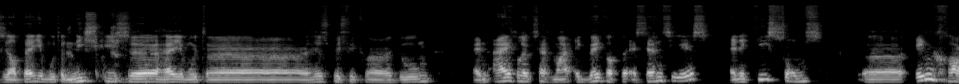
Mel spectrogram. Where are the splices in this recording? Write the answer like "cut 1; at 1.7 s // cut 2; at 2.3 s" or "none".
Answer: none

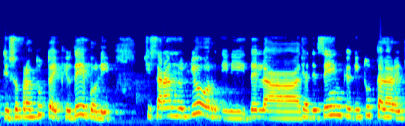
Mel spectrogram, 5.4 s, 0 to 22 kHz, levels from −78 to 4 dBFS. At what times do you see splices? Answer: cut 1; at 1.8 s // cut 2; at 4.0 s

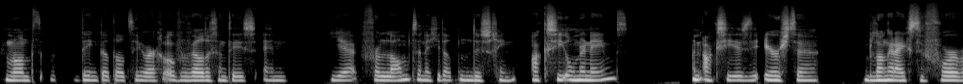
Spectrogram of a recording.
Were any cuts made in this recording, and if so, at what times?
none

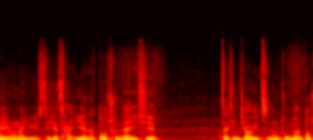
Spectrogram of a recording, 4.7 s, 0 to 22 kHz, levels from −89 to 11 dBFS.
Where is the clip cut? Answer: cut 1; at 3.3 s

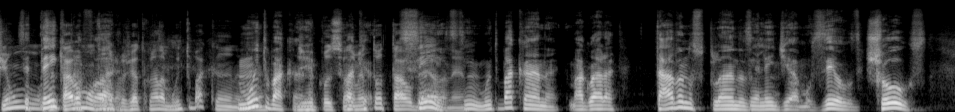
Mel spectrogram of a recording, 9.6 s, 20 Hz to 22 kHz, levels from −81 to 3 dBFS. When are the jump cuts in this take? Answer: cut 1; at 7.5 s // cut 2; at 8.6 s

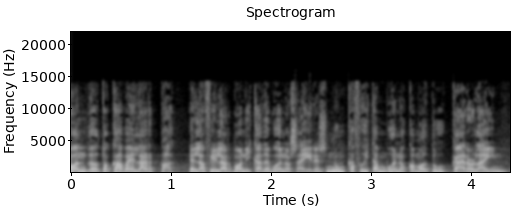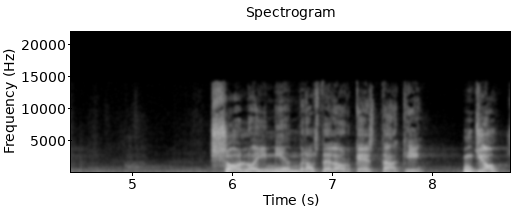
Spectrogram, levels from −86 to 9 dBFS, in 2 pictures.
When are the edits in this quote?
none

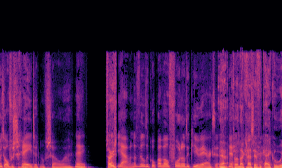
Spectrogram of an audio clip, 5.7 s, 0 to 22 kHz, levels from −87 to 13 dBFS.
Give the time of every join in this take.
cut 1; at 2.3 s // cut 2; at 4.7 s

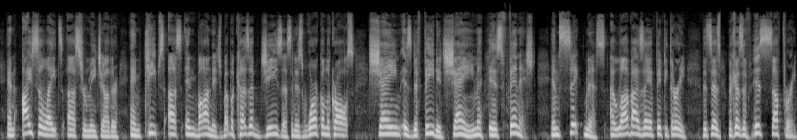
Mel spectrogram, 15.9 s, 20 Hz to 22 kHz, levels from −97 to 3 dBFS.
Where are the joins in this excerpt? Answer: cut 1; at 11.2 s // cut 2; at 14.4 s

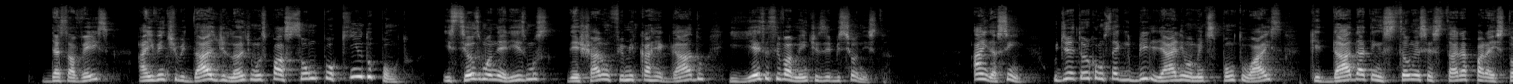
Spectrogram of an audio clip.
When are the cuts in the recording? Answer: cut 1; at 13.0 s

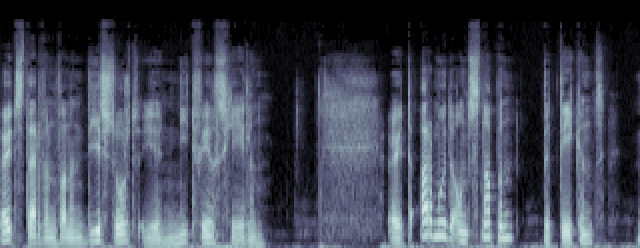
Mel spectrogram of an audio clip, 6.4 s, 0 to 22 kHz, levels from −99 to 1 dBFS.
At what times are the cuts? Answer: cut 1; at 3.8 s

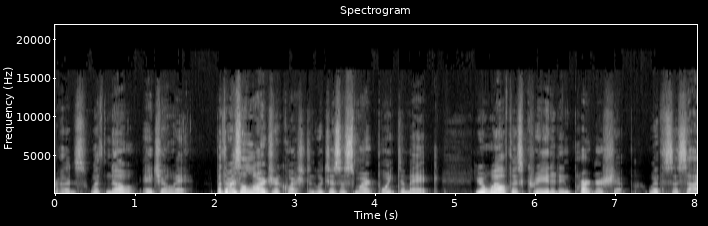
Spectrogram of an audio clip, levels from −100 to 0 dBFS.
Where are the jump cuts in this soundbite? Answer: cut 1; at 3.2 s // cut 2; at 5.2 s

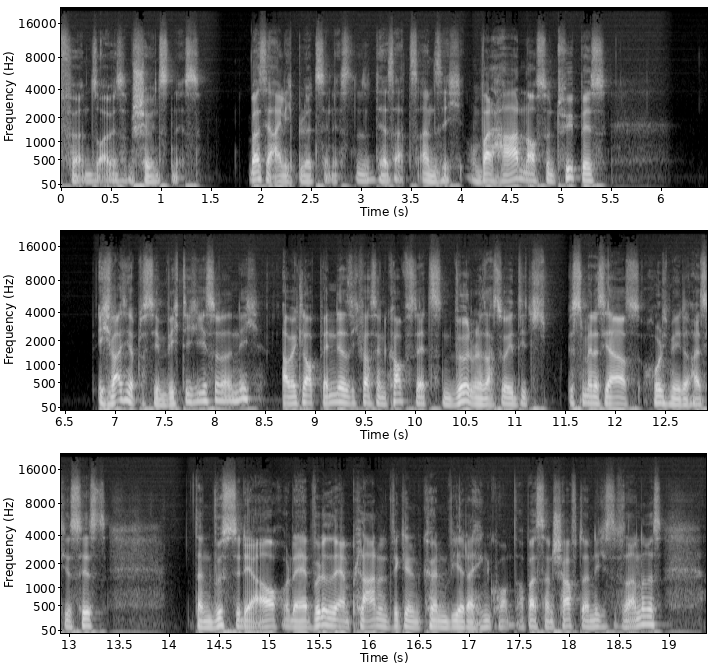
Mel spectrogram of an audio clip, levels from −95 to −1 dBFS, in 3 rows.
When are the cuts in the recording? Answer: cut 1; at 4.0 s

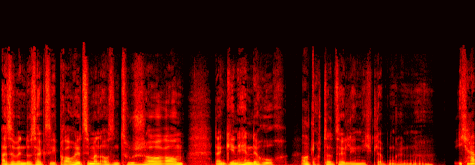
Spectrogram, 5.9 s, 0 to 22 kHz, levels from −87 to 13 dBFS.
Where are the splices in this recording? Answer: cut 1; at 3.9 s

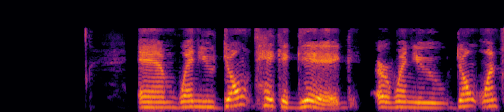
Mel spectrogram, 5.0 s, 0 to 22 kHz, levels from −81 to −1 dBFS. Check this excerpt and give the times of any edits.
none

